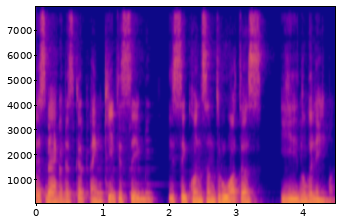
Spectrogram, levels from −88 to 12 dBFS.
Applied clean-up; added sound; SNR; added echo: neural mask model DeepFilterNet 3.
